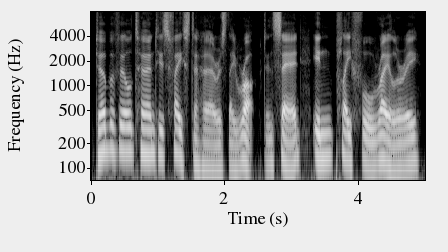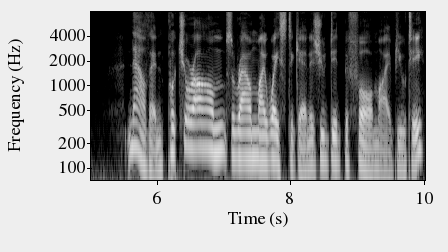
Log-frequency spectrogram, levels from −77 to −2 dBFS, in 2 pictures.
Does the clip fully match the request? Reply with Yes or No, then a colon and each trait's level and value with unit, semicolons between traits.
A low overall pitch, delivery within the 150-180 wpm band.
Yes: low, 125 Hz; average, 175 wpm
